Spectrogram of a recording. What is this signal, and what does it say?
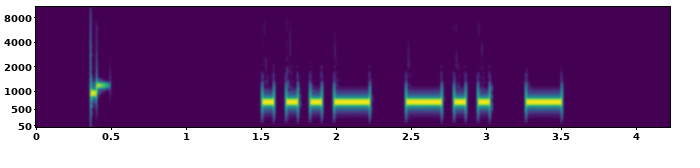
Morse code, heard as a keyed tone, about 15 wpm, 700 Hz. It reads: VDT
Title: USA Call Sign Postfixes - 3 Letters 15wpm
